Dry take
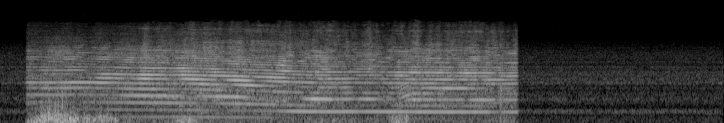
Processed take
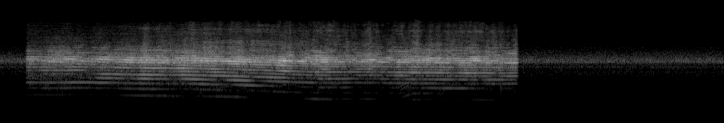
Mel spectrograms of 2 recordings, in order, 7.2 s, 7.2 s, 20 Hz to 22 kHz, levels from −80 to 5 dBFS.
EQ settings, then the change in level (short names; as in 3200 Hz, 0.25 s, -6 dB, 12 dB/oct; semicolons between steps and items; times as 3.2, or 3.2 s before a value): ladder high-pass 2800 Hz, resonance 85%; high shelf 7200 Hz +11 dB; 0.0 dB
